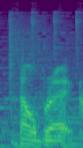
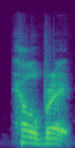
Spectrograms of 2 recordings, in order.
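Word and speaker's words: Helbrecht: Let me bring up Helbreck a minute, because maybe I'm saying his name wrong. I'm pretty sure it's Helbreck, right?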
